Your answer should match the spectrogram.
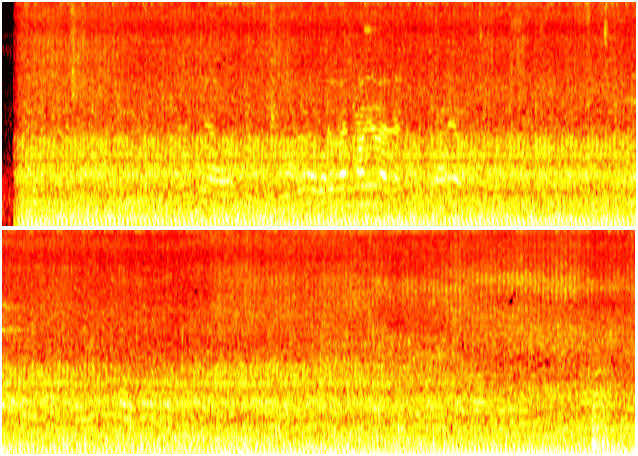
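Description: Bus engine idling steadily, with people talking faintly around it.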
